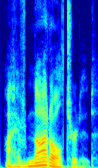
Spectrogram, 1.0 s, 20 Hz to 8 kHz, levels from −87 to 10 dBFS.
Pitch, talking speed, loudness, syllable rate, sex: 120 Hz, 305 wpm, -14 LUFS, 8.1 syllables/s, male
